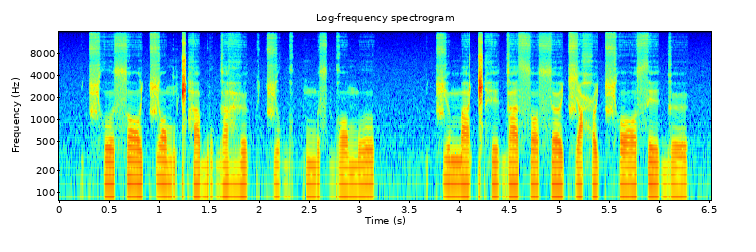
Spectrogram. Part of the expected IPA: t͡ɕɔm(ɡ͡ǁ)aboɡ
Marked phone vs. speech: incorrect: ǁʰ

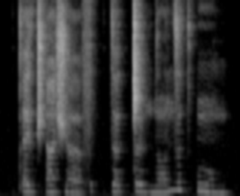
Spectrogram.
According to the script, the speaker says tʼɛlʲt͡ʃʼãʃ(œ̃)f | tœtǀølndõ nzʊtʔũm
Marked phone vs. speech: correct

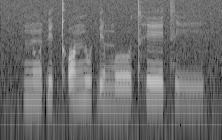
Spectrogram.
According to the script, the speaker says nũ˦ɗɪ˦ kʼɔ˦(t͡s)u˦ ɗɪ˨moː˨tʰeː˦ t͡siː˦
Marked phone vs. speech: incorrect: n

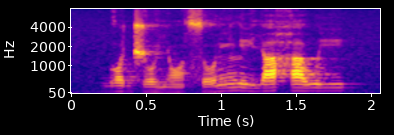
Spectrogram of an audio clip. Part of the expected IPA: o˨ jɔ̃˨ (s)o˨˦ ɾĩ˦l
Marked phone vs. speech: correct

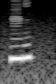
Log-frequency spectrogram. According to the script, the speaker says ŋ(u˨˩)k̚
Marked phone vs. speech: incorrect: u˥˩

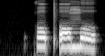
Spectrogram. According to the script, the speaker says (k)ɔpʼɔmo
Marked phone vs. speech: correct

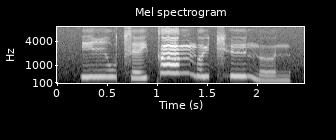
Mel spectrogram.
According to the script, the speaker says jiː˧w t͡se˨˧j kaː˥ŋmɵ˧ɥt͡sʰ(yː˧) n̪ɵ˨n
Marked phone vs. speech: correct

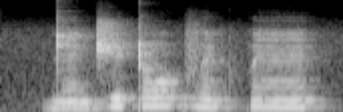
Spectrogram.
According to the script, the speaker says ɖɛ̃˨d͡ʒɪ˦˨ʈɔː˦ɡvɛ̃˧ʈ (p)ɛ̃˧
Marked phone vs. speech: correct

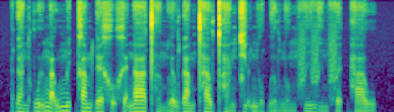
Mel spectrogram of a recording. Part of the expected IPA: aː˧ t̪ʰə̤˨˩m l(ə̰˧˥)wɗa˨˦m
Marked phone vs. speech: correct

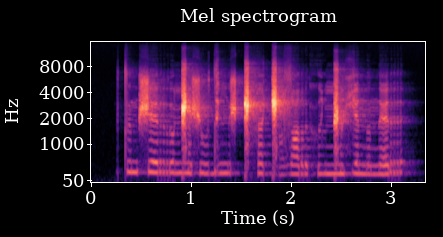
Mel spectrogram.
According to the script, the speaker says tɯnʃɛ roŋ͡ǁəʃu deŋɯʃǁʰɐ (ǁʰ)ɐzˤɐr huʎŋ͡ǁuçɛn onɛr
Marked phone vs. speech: incorrect: ɡ͡ǁ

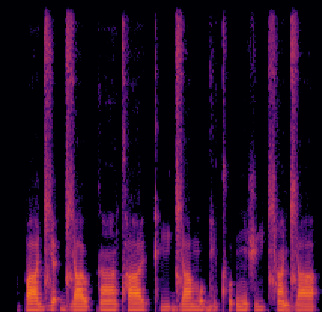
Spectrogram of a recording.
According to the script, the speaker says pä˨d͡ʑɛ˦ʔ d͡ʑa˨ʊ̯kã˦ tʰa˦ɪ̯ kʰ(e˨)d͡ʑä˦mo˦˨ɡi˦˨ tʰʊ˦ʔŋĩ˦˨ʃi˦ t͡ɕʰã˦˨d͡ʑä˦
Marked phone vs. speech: incorrect: i˨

